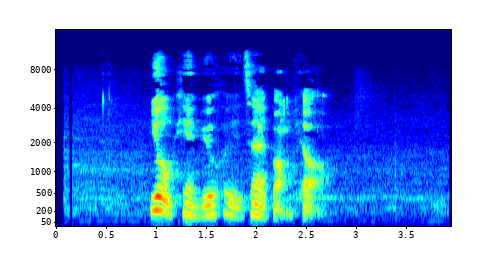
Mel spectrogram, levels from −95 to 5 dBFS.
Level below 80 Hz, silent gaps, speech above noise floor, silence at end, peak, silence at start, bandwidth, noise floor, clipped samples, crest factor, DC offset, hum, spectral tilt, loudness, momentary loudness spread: -72 dBFS; none; 34 dB; 1.25 s; -6 dBFS; 0.95 s; 11.5 kHz; -59 dBFS; under 0.1%; 24 dB; under 0.1%; none; -5.5 dB/octave; -26 LUFS; 12 LU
